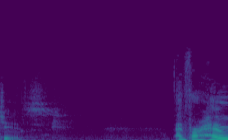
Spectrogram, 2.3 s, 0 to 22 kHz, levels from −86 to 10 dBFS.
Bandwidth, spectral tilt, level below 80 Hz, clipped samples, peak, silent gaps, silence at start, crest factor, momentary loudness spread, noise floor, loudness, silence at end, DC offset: 13.5 kHz; -6 dB/octave; -82 dBFS; under 0.1%; -22 dBFS; none; 0 s; 22 dB; 21 LU; -74 dBFS; -43 LUFS; 0 s; under 0.1%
